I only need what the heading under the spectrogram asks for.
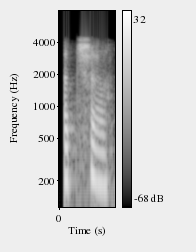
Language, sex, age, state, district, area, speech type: Hindi, female, 45-60, Rajasthan, Jaipur, urban, conversation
